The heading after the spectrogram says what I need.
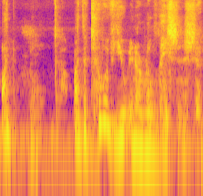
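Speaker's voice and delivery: confidential-sounding stage-whisper aside. Recounting Cal watching two people go back and forth, quoting Cal: hushed tone. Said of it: "In like a hushed tone for that last bit".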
